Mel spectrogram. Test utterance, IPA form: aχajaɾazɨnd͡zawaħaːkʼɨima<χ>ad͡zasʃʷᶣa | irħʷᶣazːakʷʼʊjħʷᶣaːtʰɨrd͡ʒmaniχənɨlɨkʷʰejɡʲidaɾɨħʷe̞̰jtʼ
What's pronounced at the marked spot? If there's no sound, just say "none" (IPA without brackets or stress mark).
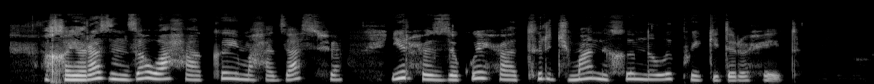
ħ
